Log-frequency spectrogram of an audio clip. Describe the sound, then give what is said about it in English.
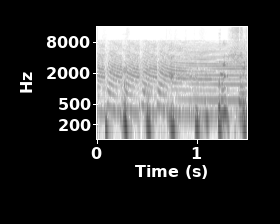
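A rapid run of blaring, buzzy horn blasts, about seven short pulses in quick rhythm, loud, like the classic air horn sound effect, with no talking. “Air horn!”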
